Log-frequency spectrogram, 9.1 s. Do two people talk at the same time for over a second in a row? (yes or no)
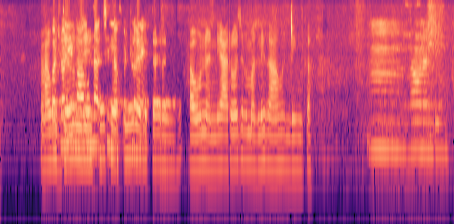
yes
